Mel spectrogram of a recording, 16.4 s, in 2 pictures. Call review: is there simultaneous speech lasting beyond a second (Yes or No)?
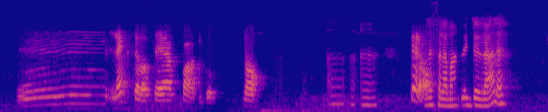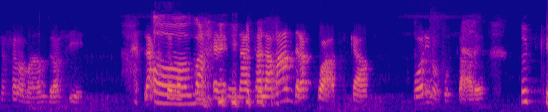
Yes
